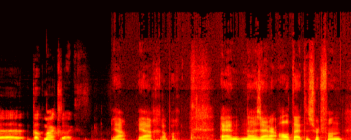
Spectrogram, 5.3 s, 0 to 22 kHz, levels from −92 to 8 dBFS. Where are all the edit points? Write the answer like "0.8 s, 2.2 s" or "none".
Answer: 0.9 s, 2.0 s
